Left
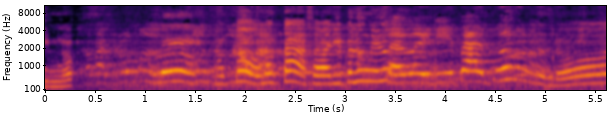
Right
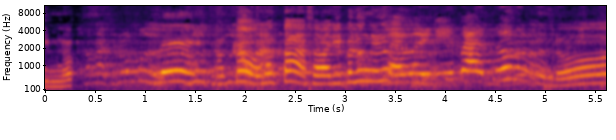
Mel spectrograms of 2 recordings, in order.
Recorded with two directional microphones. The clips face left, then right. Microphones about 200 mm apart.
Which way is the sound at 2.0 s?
5° left (ahead or behind).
